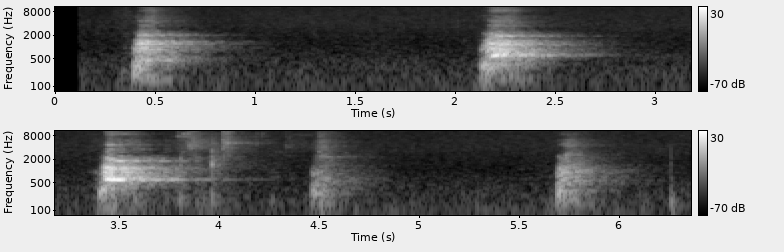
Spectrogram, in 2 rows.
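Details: A 9-month-old Boston Terrier on guard gives sharp, single barks spaced a second or two apart.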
